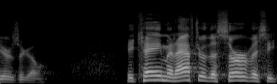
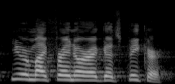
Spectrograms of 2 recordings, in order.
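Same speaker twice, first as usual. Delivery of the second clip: imitated Indian accent, higher and louder; 6 semitones higher, 4 dB louder than usual. Friend's compliment quoted back to the congregation, imitated Indian accent. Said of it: "M J had a distinct accent".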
